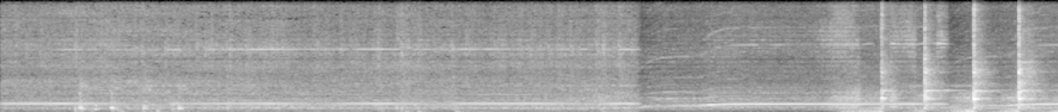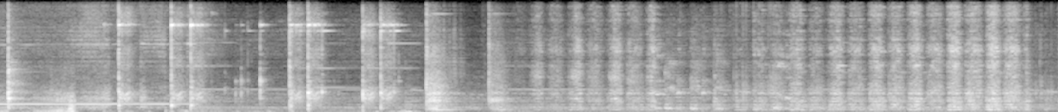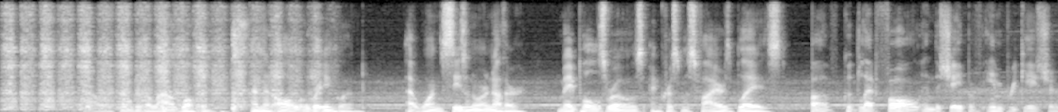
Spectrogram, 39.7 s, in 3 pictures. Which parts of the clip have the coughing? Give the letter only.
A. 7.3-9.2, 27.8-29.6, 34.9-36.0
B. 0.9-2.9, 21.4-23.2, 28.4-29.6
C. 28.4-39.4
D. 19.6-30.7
B.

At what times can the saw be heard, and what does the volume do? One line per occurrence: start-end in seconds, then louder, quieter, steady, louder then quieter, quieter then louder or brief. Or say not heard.
19.6-30.7 louder.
